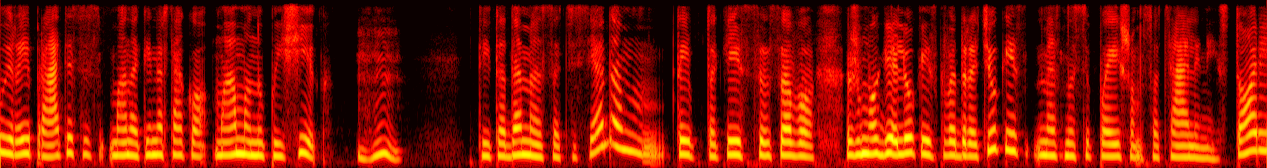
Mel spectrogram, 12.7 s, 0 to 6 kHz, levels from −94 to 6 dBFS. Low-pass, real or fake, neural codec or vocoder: 5.4 kHz; fake; vocoder, 24 kHz, 100 mel bands, Vocos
